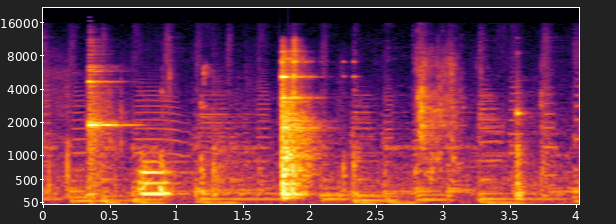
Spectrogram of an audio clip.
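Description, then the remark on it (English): Mint, sugar and whiskey being muddled in a glass: a few light clinks and scrapes, then one sharp knock against the glass, followed by softer tapping and grinding, with no talking. “Put your whiskey and your sugar and your mint into the place where you're pressing.”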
